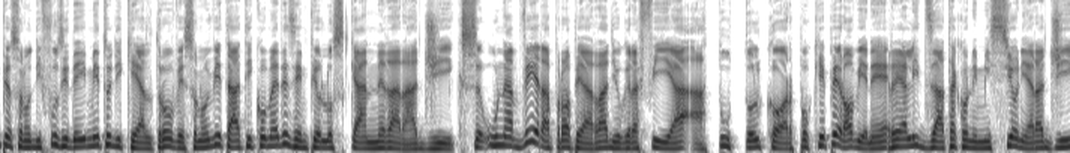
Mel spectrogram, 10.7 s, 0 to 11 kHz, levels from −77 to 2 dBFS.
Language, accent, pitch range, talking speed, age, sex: Italian, native, 125-170 Hz, 185 wpm, 30-49, male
